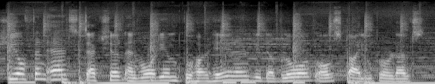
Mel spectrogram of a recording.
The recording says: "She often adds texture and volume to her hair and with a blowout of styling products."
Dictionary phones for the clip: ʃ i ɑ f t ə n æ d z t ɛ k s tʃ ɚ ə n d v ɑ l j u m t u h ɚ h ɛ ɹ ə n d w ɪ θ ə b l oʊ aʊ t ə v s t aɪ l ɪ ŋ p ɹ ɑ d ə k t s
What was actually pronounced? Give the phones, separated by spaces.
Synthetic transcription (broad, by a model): ʃ i ɑ f t ə n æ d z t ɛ k tʃ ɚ ə n d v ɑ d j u m t u h ɚ h ɛ ɹ ə n d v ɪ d ə b l oʊ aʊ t ə v s t aɪ l ɪ ŋ p ɹ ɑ d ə k t s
